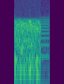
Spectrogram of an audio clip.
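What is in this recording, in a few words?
FIRE Operations, p25; FIRE OPS 2; wake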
